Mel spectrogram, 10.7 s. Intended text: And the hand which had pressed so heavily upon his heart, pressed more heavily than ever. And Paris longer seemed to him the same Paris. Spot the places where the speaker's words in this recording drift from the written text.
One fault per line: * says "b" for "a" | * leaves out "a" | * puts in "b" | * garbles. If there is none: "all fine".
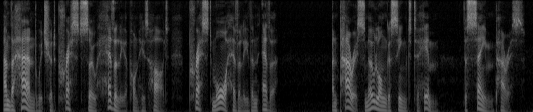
* puts in "no"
